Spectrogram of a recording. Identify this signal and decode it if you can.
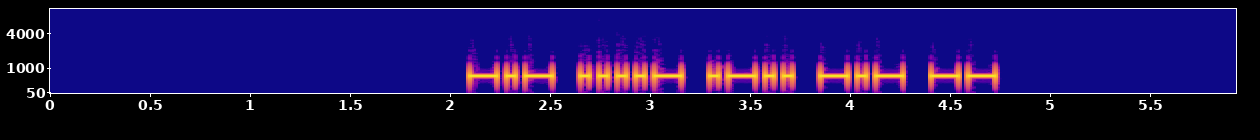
Morse code, heard as a keyed tone, about 25 wpm, 700 Hz. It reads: K4LKM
